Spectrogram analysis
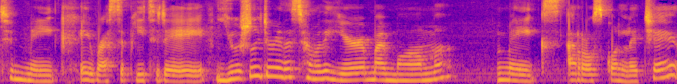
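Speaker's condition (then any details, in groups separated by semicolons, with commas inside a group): No condition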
